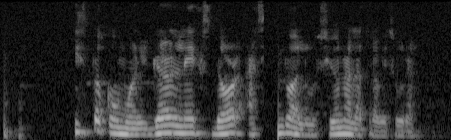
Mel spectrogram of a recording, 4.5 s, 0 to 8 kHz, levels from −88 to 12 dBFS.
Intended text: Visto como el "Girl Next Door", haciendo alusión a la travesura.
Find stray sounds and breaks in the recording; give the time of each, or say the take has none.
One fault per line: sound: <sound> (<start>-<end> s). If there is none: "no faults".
sound: dropout (2.6-2.8 s)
